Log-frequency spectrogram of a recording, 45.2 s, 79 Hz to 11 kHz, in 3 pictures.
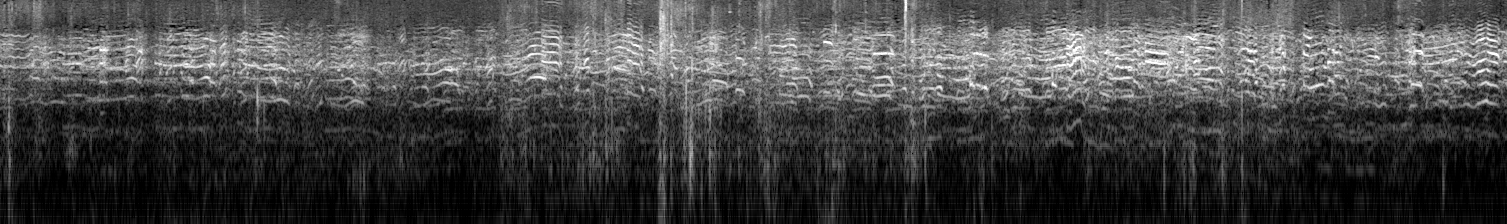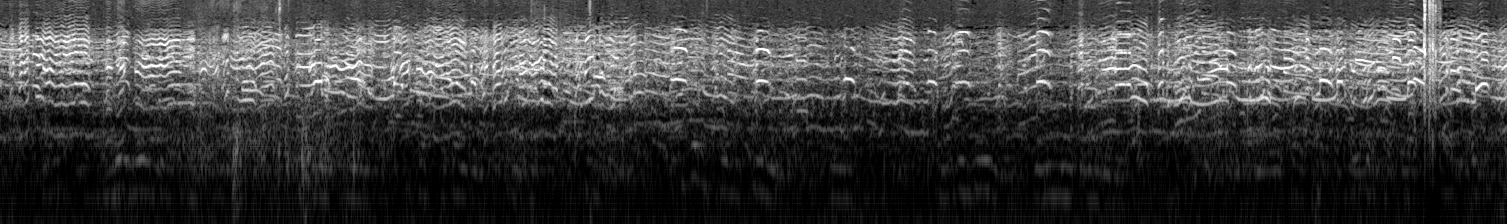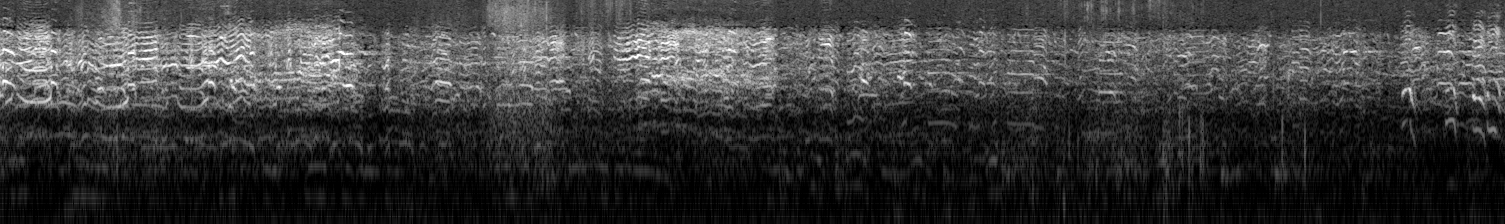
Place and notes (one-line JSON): {"title": "Svalbard, Svalbard and Jan Mayen - Pyramiden Пирамида", "date": "2011-08-28 14:37:00", "description": "Pyramiden is a russian mining town which once had a population of over 1,000 inhabitants, [1] but was abandoned on 10 January 1998 by its owner, the state-owned Russian company Arktikugol Trust. It is now a ghost town. Within the buildings, things remain largely as they were when the settlement was abandoned in a hurry. The place is about to re-open as a turist attraction. I went on a boat trip to Pyramiden and because the danger of polar bears, I had to stick to the group and there were no time for recordings. These recordings are from outside the Wodka bar at the Hotel, where thousends of Kittiwakes had sqatted one of the abandonned buildings.", "latitude": "78.68", "longitude": "16.45", "timezone": "Arctic/Longyearbyen"}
